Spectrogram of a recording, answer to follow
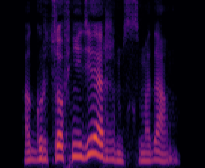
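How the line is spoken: Mocking snort. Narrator (Russian): с издевкой хмыкнул служитель стакана и бутылки, явно студент

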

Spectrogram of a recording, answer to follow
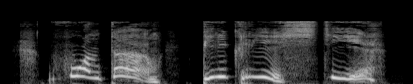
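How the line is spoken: Hoarse wheezing. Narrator (Russian): сипел Горлум

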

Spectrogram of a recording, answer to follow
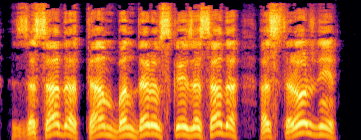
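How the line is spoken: Shouting. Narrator (Russian): Он закричал

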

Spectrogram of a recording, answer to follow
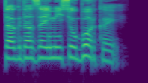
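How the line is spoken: Menacing growl. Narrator (Russian): прорычал Орион, и его тон заставил меня задрожать

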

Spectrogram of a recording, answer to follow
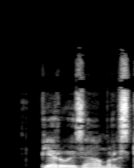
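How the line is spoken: Sighing. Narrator (Russian): вздохнул он

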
